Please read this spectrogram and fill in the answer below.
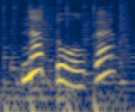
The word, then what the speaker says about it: надолго: Как правильно, задолго или задолго, надолго или надолго, ненадолго или ненадолго? Запомнить легко. Во всех этих словах ударение такое же, как у слова «долго». Задолго, надолго, ненадолго.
